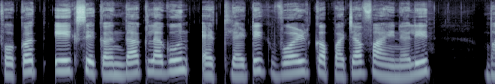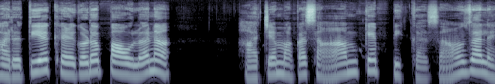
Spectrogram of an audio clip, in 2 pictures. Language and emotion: Goan Konkani, sad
